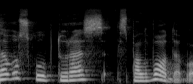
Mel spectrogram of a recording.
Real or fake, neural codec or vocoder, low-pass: real; none; 14.4 kHz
